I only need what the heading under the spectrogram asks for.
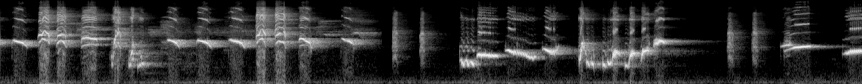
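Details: White-rumped shama singing a lure song, with bright high whistled notes repeated in quick runs, sharp clicks and chips, then a lower series of rising, sliding whistles and short pauses between phrases.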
